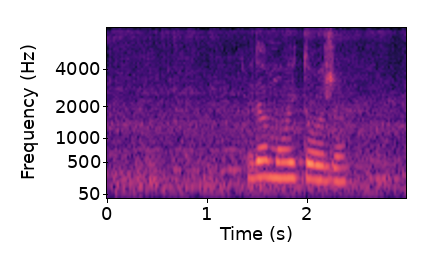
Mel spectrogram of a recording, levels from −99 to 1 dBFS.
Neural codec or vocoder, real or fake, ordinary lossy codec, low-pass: none; real; none; none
